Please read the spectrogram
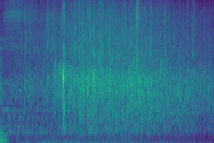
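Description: Audience applauding. The clapping starts about half a second in and holds steady.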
